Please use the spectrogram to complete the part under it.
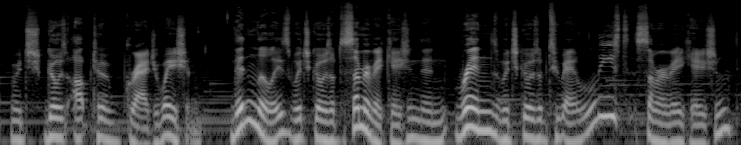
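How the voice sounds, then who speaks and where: High-pitched, animated man explaining casually. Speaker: video host. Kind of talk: informal explainer commentary on a visual novel. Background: background music.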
